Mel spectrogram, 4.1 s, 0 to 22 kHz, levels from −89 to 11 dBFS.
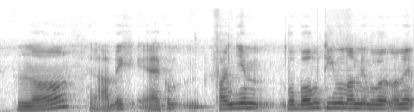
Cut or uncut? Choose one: uncut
